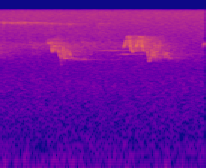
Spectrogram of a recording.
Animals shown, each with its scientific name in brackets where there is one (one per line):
Hermit Thrush (Catharus guttatus)
unidentified call
Red-eyed Vireo (Vireo olivaceus)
